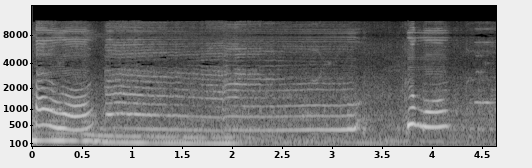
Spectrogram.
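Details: Pet Fox Terrier cross female of about nine or ten years gives a sustained, slightly wavering howl-like whine lasting about three seconds, then a brief bent yelp, while a car engine revs faintly nearby.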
